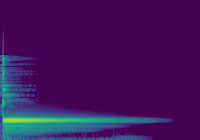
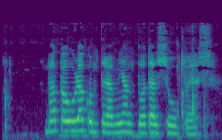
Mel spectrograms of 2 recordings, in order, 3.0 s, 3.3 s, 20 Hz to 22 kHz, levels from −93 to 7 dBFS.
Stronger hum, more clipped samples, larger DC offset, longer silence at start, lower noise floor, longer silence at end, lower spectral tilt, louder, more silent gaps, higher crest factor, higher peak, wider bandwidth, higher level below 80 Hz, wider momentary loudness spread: neither; neither; neither; about the same, 0.05 s vs 0.05 s; about the same, -64 dBFS vs -61 dBFS; first, 1.4 s vs 0.15 s; second, -1 dB/octave vs -4 dB/octave; first, -15 LUFS vs -24 LUFS; neither; about the same, 16 dB vs 18 dB; first, -2 dBFS vs -6 dBFS; second, 4.5 kHz vs 11.5 kHz; about the same, -64 dBFS vs -68 dBFS; first, 24 LU vs 10 LU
